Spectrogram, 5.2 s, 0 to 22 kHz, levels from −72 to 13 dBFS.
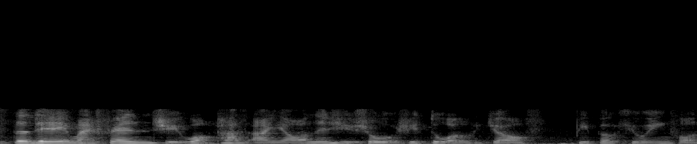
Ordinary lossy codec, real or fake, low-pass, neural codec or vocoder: none; fake; 5.4 kHz; codec, 24 kHz, 0.9 kbps, WavTokenizer, small release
